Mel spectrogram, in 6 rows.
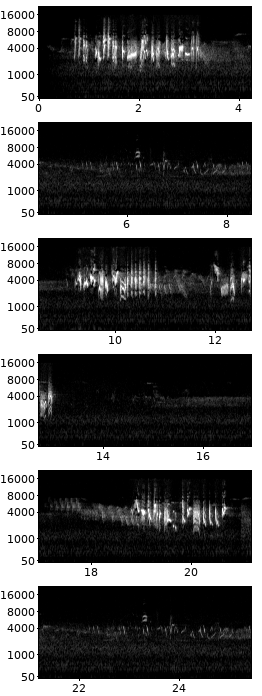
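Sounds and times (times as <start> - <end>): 
garden warbler singing: 0.0 - 13.0, 14.6 - 25.4.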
